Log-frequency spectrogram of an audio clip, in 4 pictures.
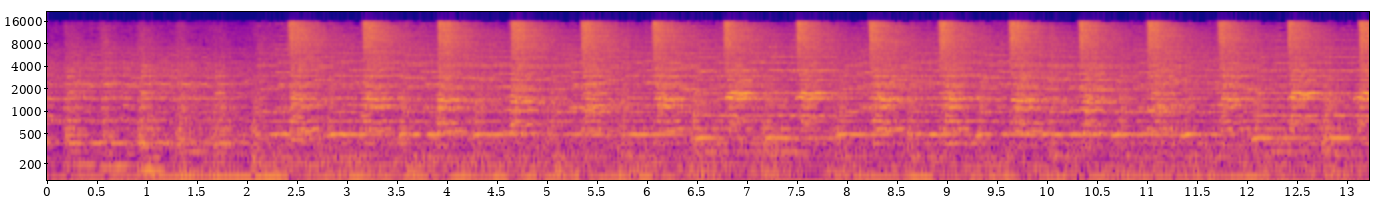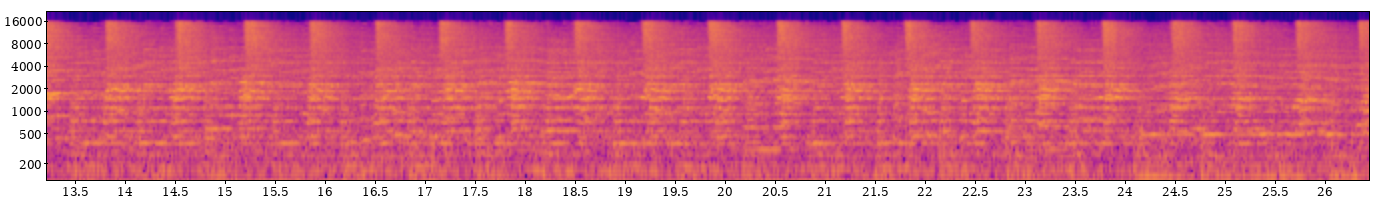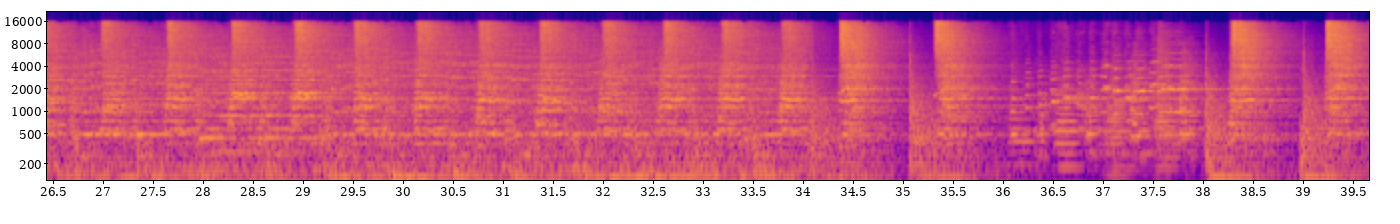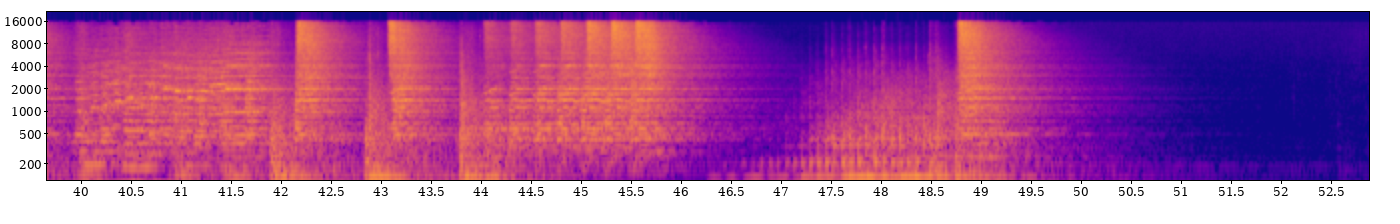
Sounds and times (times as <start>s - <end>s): Timpani: 0.0s - 52.2s.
